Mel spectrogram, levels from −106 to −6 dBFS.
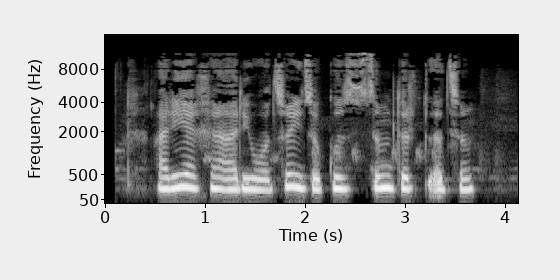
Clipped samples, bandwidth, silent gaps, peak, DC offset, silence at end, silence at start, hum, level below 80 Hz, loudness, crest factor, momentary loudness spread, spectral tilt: under 0.1%; 11.5 kHz; none; -6 dBFS; under 0.1%; 0.45 s; 0.5 s; none; -70 dBFS; -19 LUFS; 14 dB; 7 LU; -6 dB/octave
